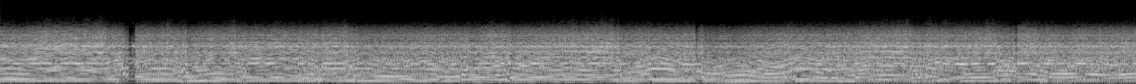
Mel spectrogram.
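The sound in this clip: Electric guitar run through a reversed effect into distortion gives a dense, loud wash of swelling, sustained chords that blur together continuously without breaks or voices.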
